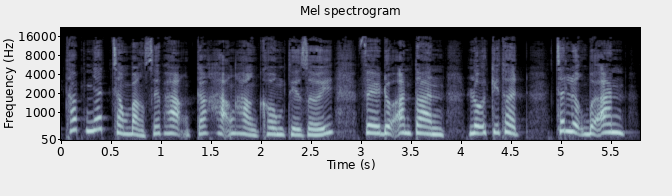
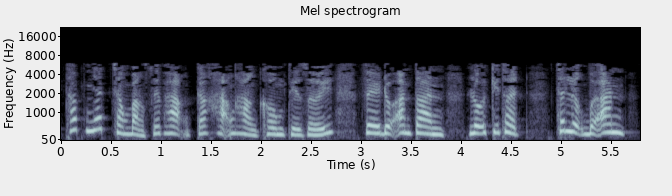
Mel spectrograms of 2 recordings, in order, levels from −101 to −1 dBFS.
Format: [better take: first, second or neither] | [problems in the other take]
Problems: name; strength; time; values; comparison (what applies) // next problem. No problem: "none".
first | garbled, watery; slightly; nothing above 6 kHz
